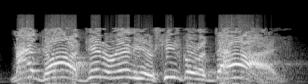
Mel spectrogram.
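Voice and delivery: frantic high shout, stretched slow at the end; panicked scream. Retold or imitated. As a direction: scream it like a terrified nurse. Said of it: "She screamed".

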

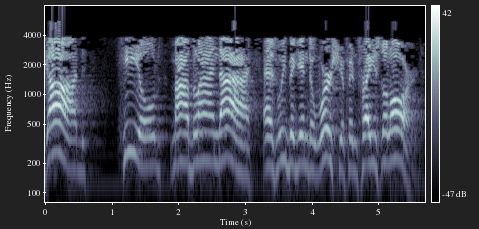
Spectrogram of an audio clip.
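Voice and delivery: loud, slow, ringing praise; joyful testimony. Retold or imitated. Healed woman to her pastor, loud joyful testimony. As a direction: proclaim the healing with full voice.

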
